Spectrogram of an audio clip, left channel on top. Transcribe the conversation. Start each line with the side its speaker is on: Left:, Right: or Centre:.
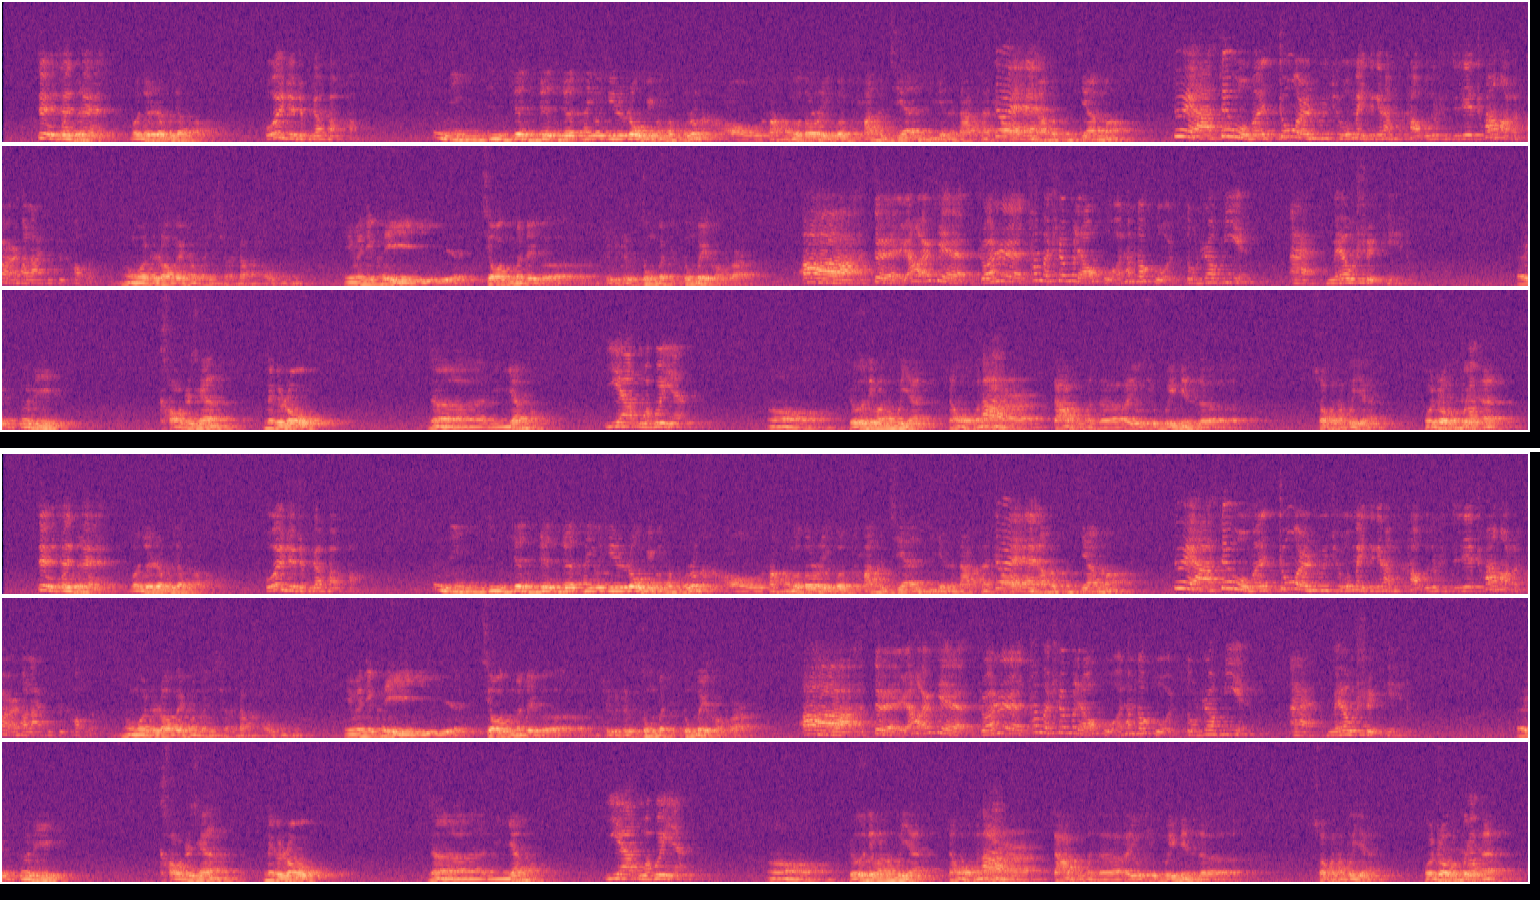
Left: 对对对，
Right: 我觉得我觉得这不叫烧烤。
Left: 我也觉得这不叫烧烤。
Right: 你你这你这你这你这，它尤其是肉饼，它不是烤，我看好多都是有个盘子煎，底下是拿炭烧，
Left: 对
Right: 那不成煎吗？
Left: 对啊，所以我们中国人出去，我每次给他们烤，我都是直接穿好了串儿，然后拉出去烤的。
Right: 嗯我知道为什么你喜欢当烤工了，因为你可以教他们这个这个这个东北东北烤串儿。
Left: 啊，对，然后而且主要是他们生不了火，他们的火总是要灭，哎，没有水平，
Right: 哎，那你烤之前那个肉，呃，你腌吗？
Left: 烟我会烟
Right: 嗯，有的地方它不腌，像我们那儿大部分的，
Left: 啊
Right: 尤其回民的烧烤它不腌，我知道东北腌。
Left: 啊，主要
